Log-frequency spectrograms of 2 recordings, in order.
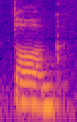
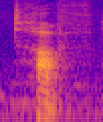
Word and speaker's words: tough: Some words are so tug. Tug? Oh, remember I told you the GH sometimes sounds like an F. It's tough, like rough or laugh.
